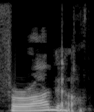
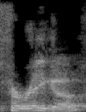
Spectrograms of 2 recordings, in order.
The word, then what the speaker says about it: Farrago: the show dr douglas ferrago yeah actually it's ferrago how's that but that's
